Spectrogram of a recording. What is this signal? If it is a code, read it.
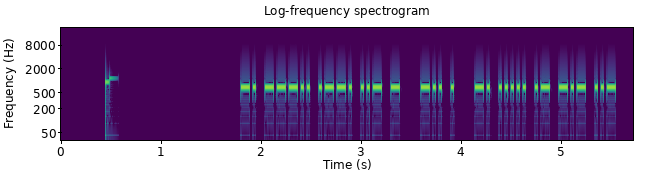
Morse code, heard as a keyed tone, about 40 wpm, 700 Hz. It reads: N8PUT DE N5AKU
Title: USA Callsign DE Callsign - 5 Characters - 40wpm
